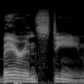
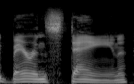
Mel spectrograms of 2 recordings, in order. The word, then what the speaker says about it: Berenstain: said it growing up we said bear and Steen we did not say it any other way we didn't say Baron stain the first time I heard someone say Berenstain I thought they had gotten smacked in the head too hard like they chant though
